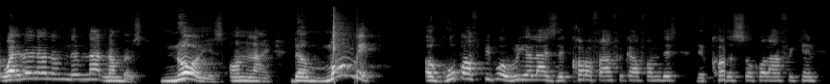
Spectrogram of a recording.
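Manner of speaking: usual speaking voice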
